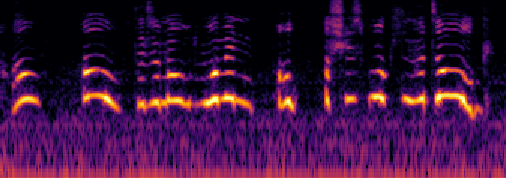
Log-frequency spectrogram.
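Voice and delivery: high-pitched, fussy British onlooker voice; British accent. Pretend. Vlogger playing onlookers spotting an old woman, mock British accent. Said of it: "I said that in a British accent".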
